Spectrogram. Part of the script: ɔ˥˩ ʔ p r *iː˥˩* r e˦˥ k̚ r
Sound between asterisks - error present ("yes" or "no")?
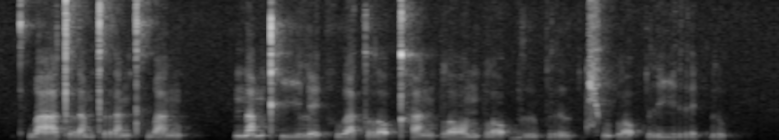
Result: no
